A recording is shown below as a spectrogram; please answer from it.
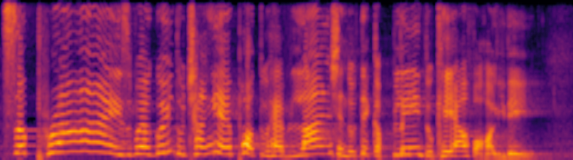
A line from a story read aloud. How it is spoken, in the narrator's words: we shouted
